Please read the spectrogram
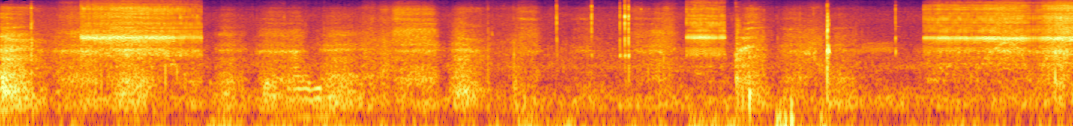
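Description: Fixed-spool fishing reel's drag buzzing as a hooked pike pulls line off: a spell of about a second shortly after the start, a short burst about seven seconds in, and another run starting near the end.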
